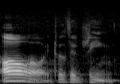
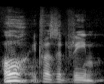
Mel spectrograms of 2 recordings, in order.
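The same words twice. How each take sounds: First: It sounds disappointed, sorry the nice dream wasn't real. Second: It sounds relieved, glad the nightmare wasn't real.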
